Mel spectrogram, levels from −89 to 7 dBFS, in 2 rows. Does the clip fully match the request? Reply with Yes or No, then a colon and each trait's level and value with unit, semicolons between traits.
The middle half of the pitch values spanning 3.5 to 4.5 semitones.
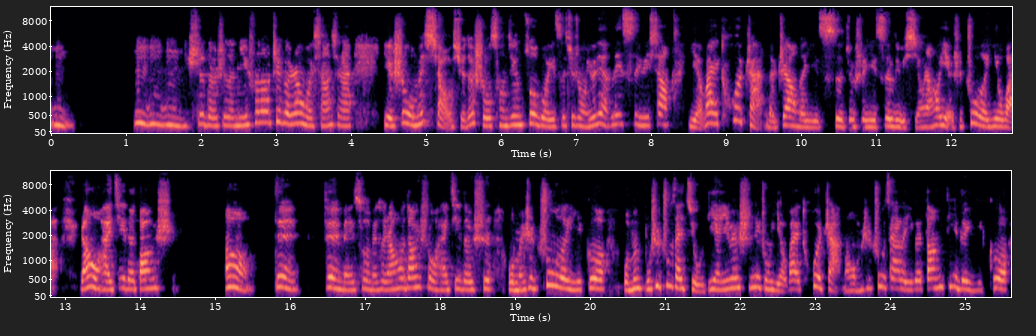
Yes: average, 3.8 semitones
